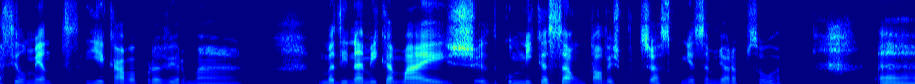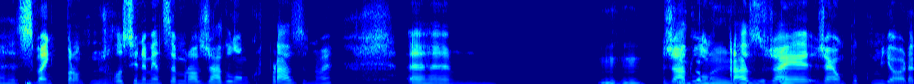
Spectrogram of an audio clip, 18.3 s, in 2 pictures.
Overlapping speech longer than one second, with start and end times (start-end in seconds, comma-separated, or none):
15.8-17.2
